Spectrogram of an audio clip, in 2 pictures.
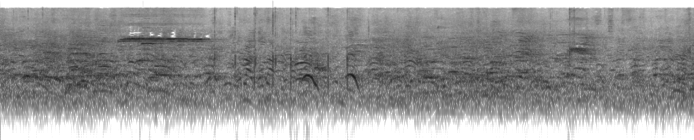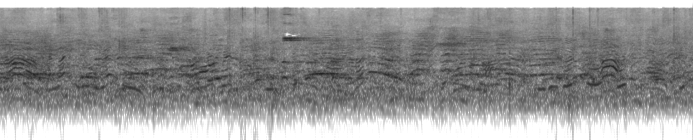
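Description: A crowd of adults and children chatters and calls out in a large echoing hall.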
